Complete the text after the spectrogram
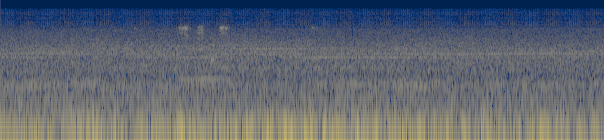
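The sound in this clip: An airplane engine runs steadily after landing, just before it is shut down: a constant low rumbling drone with faint steady tones above it and no voices.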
